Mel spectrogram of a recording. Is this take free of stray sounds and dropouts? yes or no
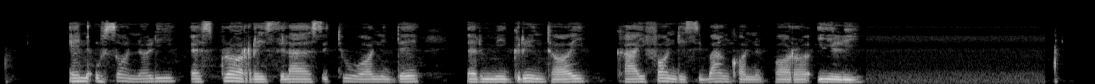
yes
